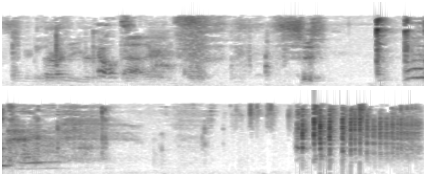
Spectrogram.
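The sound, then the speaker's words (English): Small hard game chips clatter and clink against a table, with a sharp click partway through and a dense rattling burst near the end, while people talk over it. “No, it's three chips. Oh, chips. Two chips.”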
